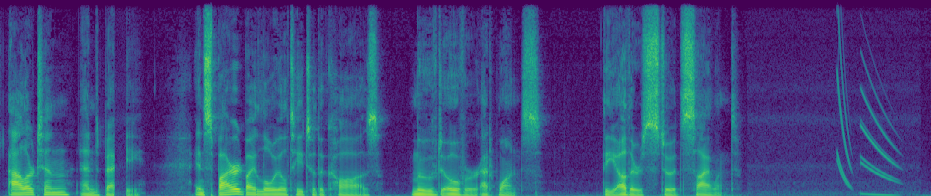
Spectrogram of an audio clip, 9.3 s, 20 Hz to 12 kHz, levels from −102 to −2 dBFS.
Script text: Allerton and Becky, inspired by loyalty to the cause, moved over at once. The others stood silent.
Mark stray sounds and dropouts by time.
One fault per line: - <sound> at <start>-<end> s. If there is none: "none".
- dropout at 1.1-1.3 s
- chirp at 8.4-9.1 s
